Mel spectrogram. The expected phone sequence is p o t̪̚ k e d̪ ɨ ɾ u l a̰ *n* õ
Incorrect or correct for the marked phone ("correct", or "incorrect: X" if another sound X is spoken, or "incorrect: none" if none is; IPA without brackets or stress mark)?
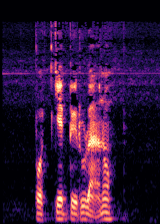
correct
